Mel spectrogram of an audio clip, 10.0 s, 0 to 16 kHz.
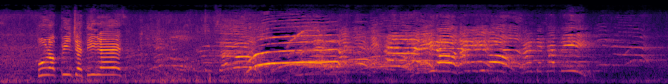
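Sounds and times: crowd shouting and cheering: 0:02.5 - 0:10.0
long rising yell: 0:03.4 - 0:08.1.

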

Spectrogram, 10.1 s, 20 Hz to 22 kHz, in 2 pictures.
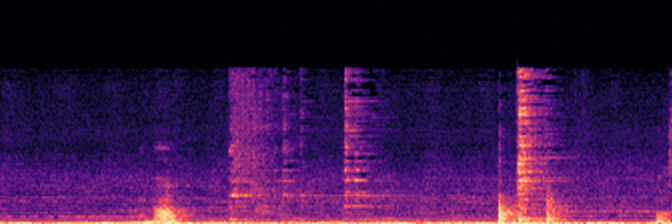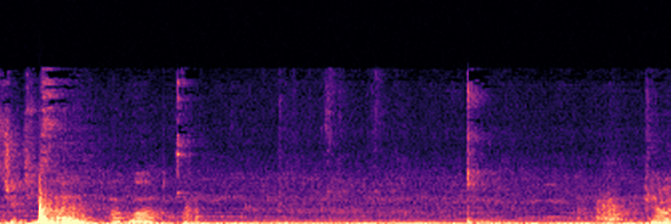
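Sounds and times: metal barware clinking: 0:01.7 - 0:03.0, 0:03.7 - 0:04.3.

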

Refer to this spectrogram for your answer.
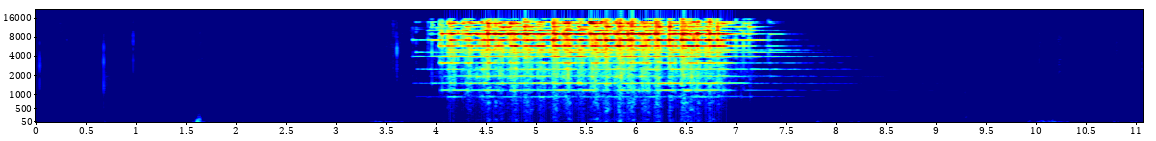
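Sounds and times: small bells shaken rapidly: 0:03.8 - 0:07.9.

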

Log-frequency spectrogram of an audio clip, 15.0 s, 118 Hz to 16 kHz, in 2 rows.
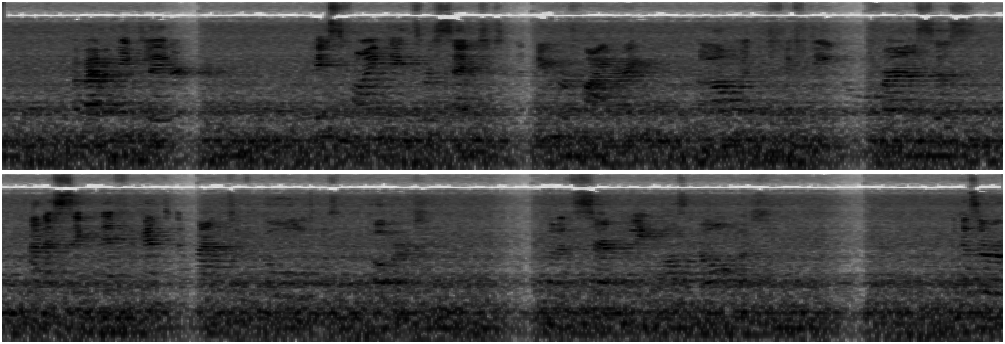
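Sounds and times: low machine rumble: 0:00.0 - 0:15.0
woman talking into microphone: 0:00.6 - 0:01.6, 0:02.4 - 0:10.8, 0:11.5 - 0:13.3, 0:14.7 - 0:15.0.

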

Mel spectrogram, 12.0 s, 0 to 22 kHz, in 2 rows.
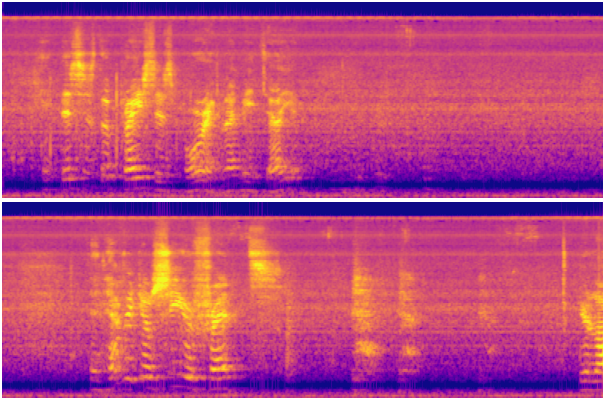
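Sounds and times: low rumble: 0:00.0 - 0:07.0
faint hiss: 0:00.0 - 0:12.0.

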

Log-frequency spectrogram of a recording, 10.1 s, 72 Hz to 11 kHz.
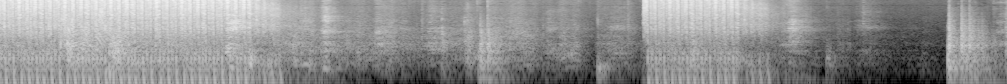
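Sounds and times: machine gun burst: 0:00.0 - 0:02.9, 0:06.4 - 0:07.8.

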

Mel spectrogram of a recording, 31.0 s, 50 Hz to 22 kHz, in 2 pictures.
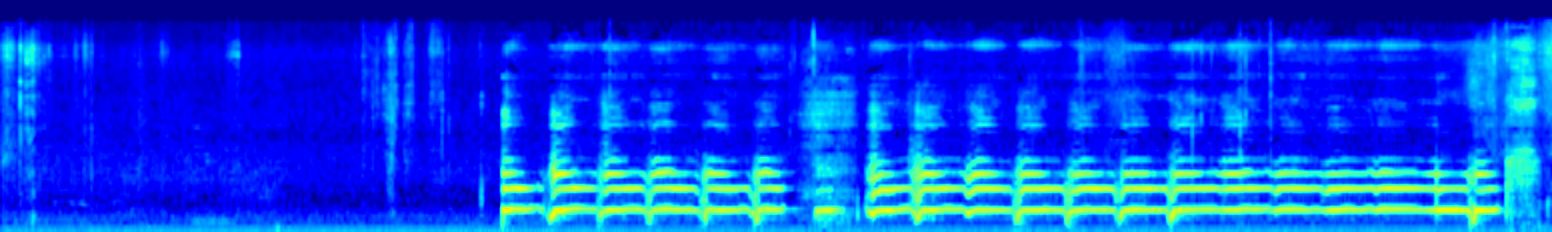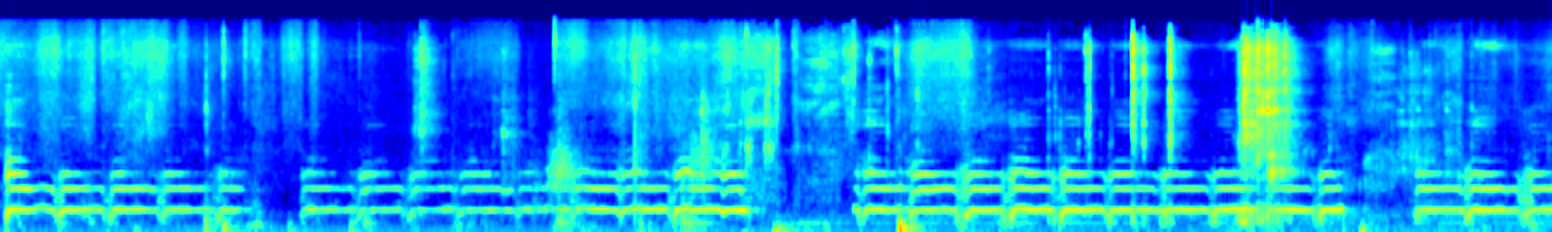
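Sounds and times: child humming: 0:05.0 - 0:23.3, 0:24.0 - 0:31.0.

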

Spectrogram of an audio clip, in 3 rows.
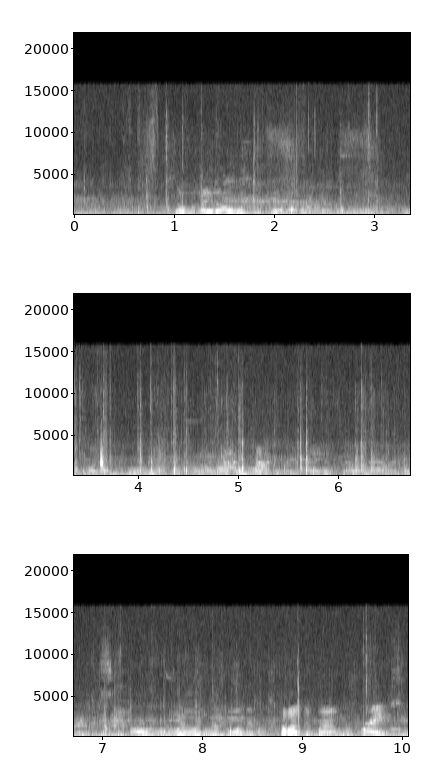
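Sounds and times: horse hooves on dirt: 0:00.0 - 0:09.9
people talking: 0:00.0 - 0:10.0.

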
